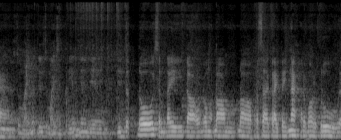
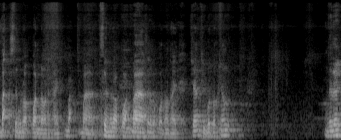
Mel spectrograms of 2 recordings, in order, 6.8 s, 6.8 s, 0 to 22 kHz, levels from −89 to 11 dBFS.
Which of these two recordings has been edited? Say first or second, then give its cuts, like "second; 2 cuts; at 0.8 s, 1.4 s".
first; 1 cut; at 2.6 s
